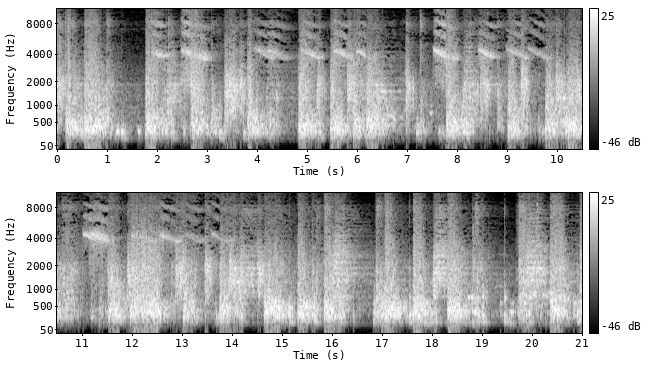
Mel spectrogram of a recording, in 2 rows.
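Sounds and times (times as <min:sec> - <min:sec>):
firecrackers crackling: 0:00.0 - 0:21.0.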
